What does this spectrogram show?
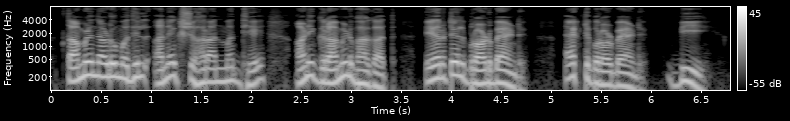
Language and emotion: Marathi, neutral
